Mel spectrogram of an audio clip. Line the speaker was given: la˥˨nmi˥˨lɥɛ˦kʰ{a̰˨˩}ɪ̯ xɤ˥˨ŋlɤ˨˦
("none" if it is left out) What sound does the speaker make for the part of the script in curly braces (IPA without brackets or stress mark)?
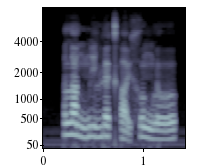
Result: a̰˨˩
